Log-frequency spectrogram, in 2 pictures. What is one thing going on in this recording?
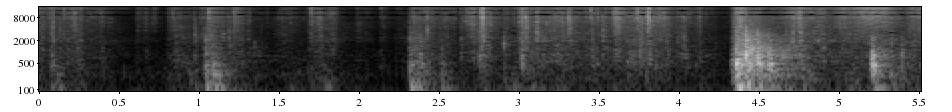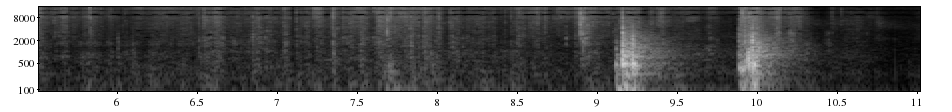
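A shoe bumps and knocks against a cardboard box.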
